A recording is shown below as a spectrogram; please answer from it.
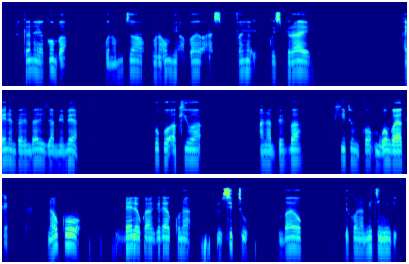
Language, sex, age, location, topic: Swahili, male, 18-24, Wajir, health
